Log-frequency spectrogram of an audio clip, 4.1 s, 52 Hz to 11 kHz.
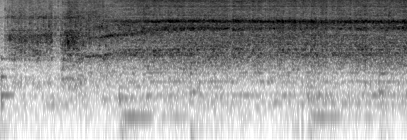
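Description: Water hisses and rushes steadily through a 300 Series water softener control valve as its inlet valve is slowly opened in backwash position, a continuous close flow with faint clicks of the valve being turned.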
